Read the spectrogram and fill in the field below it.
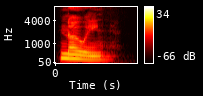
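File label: "knowing", British English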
